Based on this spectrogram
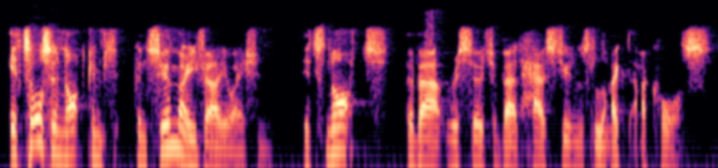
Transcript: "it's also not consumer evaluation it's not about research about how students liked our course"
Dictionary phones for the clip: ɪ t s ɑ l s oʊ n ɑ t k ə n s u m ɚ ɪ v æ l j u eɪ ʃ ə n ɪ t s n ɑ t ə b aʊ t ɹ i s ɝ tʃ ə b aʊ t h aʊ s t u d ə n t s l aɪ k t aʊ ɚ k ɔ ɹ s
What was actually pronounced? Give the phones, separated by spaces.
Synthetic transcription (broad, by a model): ɪ t s ɑ l s oʊ n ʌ t k ə n s u m ɚ ɪ v æ l j u eɪ ʃ ə n ɪ t s n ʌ t ə b aʊ t ɹ i s ɝ tʃ ə b aʊ t h aʊ s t u d n t s l aɪ k t aʊ ɚ k ɔ ɹ s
